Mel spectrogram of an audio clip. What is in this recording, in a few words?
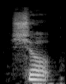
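"sho", Japanese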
